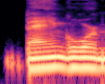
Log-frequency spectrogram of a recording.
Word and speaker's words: Bangor: How far is Bangor? That's how we pronounce that, by the way, in Maine. Bangor, Maine.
